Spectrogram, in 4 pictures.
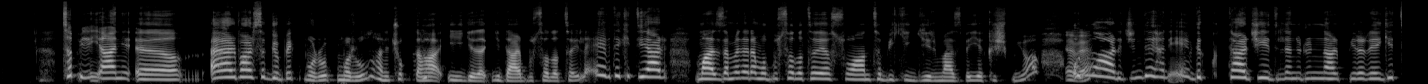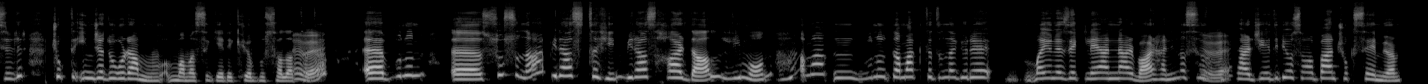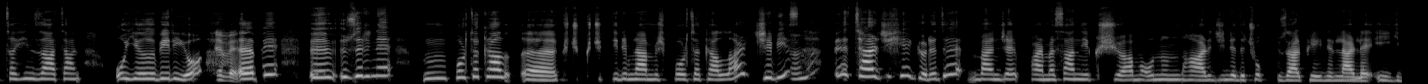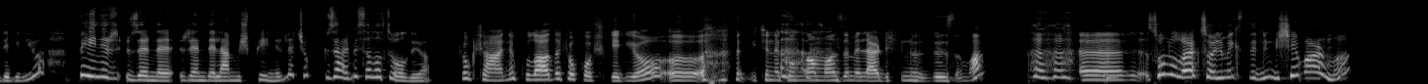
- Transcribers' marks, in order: other background noise; in English: "parmesan"; chuckle; laughing while speaking: "He he"
- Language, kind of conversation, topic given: Turkish, podcast, Yemek yaparken nelere dikkat edersin ve genelde nasıl bir rutinin var?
